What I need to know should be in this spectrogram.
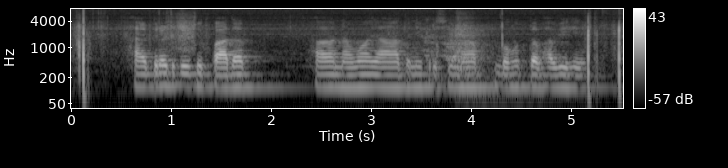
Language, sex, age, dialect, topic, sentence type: Chhattisgarhi, male, 31-35, Western/Budati/Khatahi, agriculture, statement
